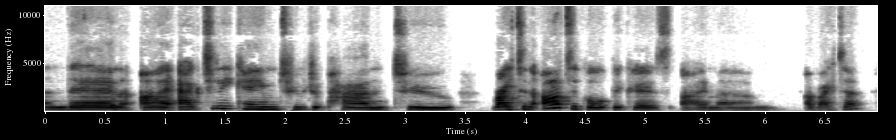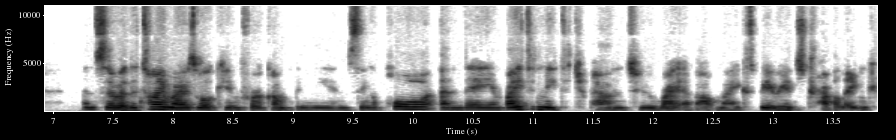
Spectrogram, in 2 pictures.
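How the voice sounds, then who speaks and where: Speaking at a moderate pace with an English accent, a woman uses a medium pitch and ordinary pitch variation, though her loudness swings widely. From England. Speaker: community founder and English professor. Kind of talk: podcast interview.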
